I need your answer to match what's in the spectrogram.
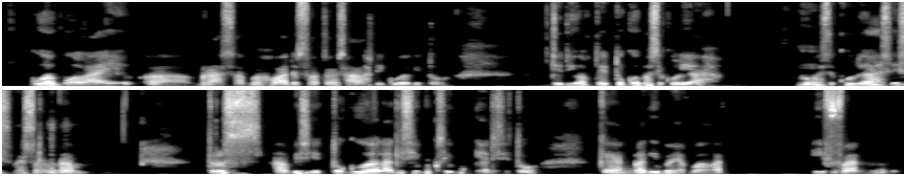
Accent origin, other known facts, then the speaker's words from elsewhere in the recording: Jakarta metropolitan area, Indonesia; gue tidak sengaja berpakaian untuk menunjukkan bahwa gue tuh anak Jabodetabek gitu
